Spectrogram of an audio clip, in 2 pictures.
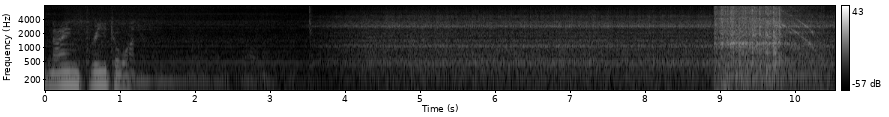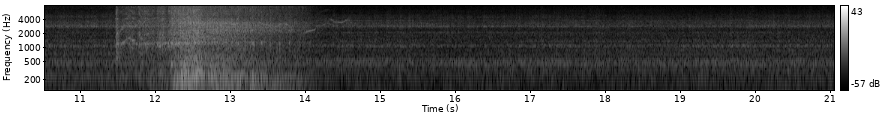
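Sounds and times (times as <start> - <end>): steady hum: 0.0 - 21.0
engine starting and revving: 8.9 - 10.7, 11.4 - 14.4.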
